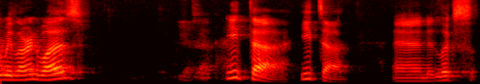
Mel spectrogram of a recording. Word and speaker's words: eta: So this is a long E sound. E, eta. All right.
